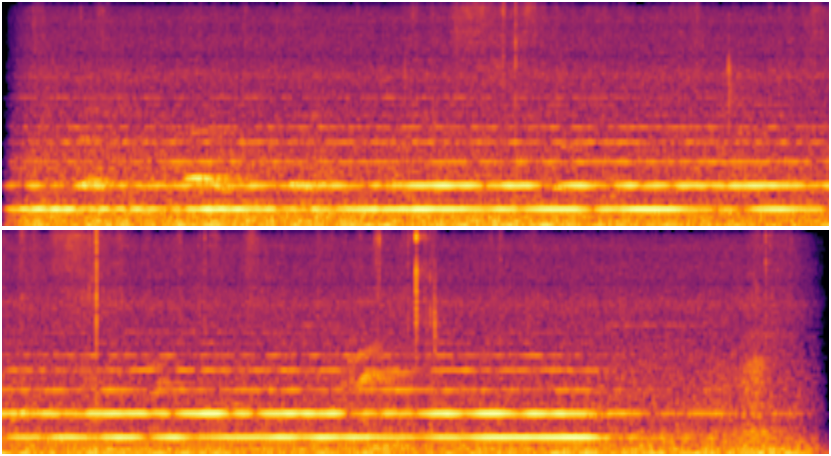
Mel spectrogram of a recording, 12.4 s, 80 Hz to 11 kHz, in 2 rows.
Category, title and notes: Soundscapes > Urban
Splott - Distant Horn - Wilson Street
A distant train horn, recorded from a garden on a Zoom H4N.
fieldrecording, wales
